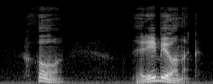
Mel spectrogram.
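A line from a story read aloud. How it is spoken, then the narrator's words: Amused snort. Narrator (Russian): жеребец хмыкнул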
